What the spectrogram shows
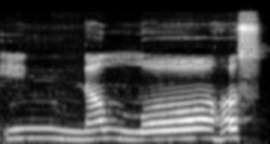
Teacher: ان پہ یہ نون مشدد کا غنہ ہے، اللہ کا لام موٹا پڑھنا ہے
